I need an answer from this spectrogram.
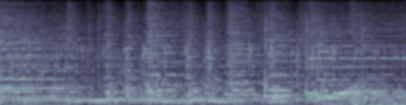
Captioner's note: Aplausos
